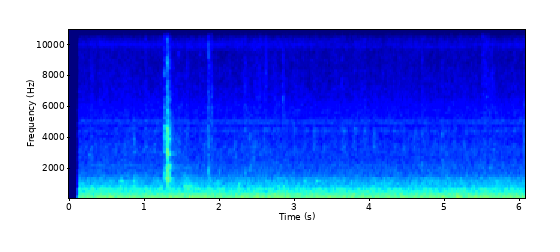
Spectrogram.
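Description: Steady low rumble of factory machinery running on a ceramics glazing line, with one sharp click about a second in.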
